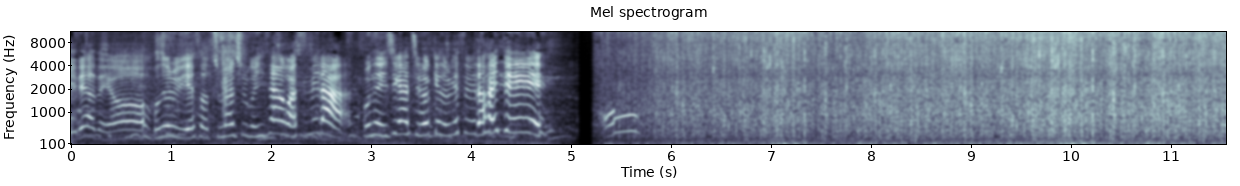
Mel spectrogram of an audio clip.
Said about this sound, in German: Doch da ziehen dunkle Wolken auf, die sich in einem heftigen Regenschauer entladen.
